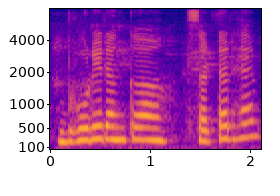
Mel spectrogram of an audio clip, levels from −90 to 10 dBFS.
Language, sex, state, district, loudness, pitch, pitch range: Hindi, female, Bihar, Patna, -14 LUFS, 255 Hz, 240-270 Hz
